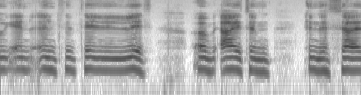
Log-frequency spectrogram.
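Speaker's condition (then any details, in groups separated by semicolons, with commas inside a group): Motor neurone disease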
